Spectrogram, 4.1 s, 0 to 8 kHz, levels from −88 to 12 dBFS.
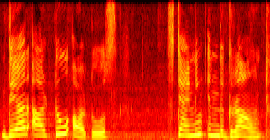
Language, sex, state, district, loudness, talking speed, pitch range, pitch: English, female, Punjab, Fazilka, -12 LUFS, 120 wpm, 260-330 Hz, 295 Hz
